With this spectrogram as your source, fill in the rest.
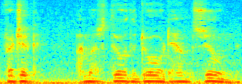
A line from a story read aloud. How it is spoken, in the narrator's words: she whispered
